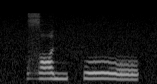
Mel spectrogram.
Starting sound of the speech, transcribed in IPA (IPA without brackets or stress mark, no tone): zˤ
